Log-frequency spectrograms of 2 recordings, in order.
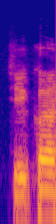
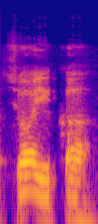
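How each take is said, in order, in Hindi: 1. दोनों शब्द मिलकर एक हो गए हैं। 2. दोनों शब्द अलग-अलग रखे गए हैं। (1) "चेका नहीं होगा"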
